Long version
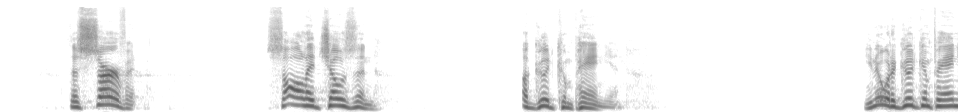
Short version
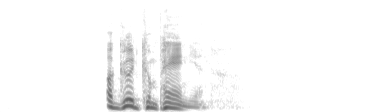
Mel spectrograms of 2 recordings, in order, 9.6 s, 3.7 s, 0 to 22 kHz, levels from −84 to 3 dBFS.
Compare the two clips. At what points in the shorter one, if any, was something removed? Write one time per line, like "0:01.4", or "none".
none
